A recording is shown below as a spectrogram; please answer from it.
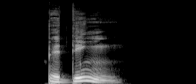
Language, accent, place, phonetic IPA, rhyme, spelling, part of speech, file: German, Germany, Berlin, [bəˈdɪŋ], -ɪŋ, beding, verb, De-beding.ogg
- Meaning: 1. singular imperative of bedingen 2. first-person singular present of bedingen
